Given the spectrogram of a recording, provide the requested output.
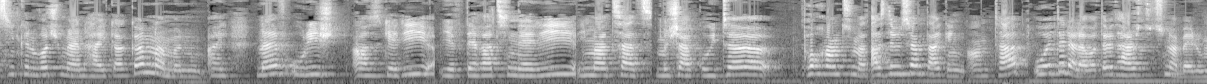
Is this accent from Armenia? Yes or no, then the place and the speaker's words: yes; Armenia; now in Belgium; 90-ական թվերին էլ ես էլ այդ շարժումից եմ գալիս, ընդա մեծացել ենք ու մենք հայաստանցի ենք կոչվում, իսկ երբ որ գալիս ենք Հայաստան, մեզ եվրոպացու տեղ են դնում, այսինքն սփյուռքը հայ ենք, ոչ Բելգիայում ենք բելգիացի, ոչ Հայաստանում ենք հայաստանցի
